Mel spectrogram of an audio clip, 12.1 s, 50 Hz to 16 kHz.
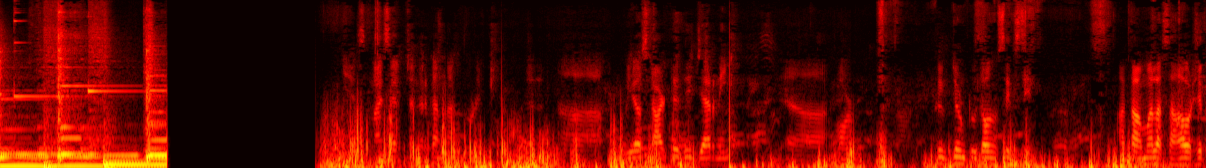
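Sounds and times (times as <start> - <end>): man talking: 3.4 - 12.0.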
